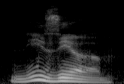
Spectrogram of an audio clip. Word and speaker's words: magnesium: we name it magnesium sort of like gymnasium right so you just name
